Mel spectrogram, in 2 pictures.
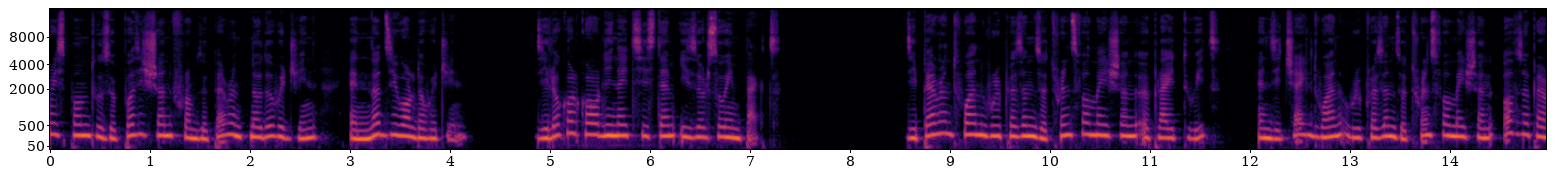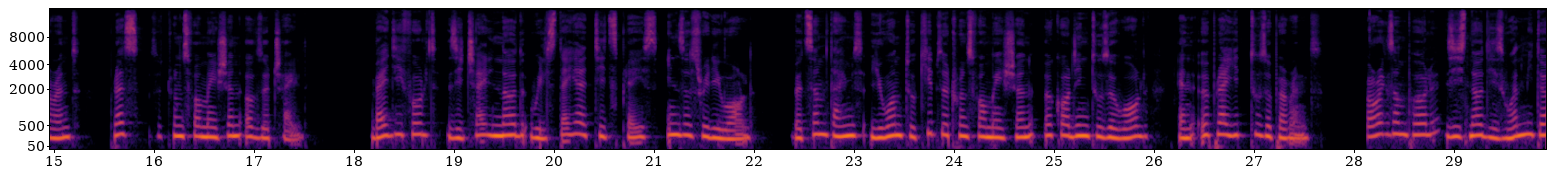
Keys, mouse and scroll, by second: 4.9 click, 7.1 click, 7.7 click, 9.0 click, 12.9 click, 15.9 click, 17.9 click, 23.2 ctrl+z, 23.7 ctrl+z, 25.7 right click, 25.9 s, 26.2 q, 27.6 click.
